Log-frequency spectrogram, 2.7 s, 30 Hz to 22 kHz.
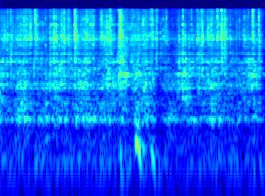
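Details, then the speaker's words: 2006 Toyota Prius, 205k miles, CV axle removed from the hub: dry, gritty rubbing rasp as the front ball joint is turned by hand; the joint is badly worn, though it shows no play; a new one is silent. "Yep this ball joint is really bad there should be no sound that the new one doesn't have any sound and it's just like resistance when you turn it"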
